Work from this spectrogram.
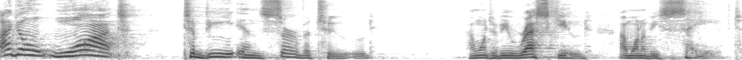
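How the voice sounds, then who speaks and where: At a very slow pace, a man with a medium pitch and a somewhat breathy voice makes very wide pitch swings, leaving long, frequent pauses. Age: 60s. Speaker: visiting preacher. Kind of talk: sermon. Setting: church.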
